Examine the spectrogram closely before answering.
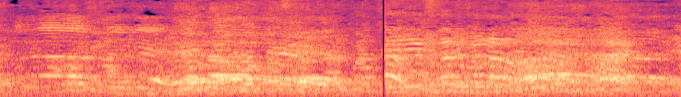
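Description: A crowd of men chants slogans loudly in unison.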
